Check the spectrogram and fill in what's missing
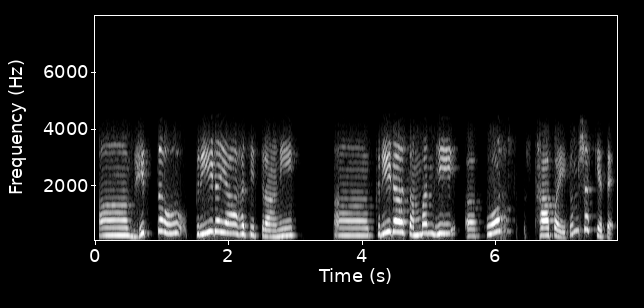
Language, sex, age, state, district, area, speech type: Sanskrit, female, 30-45, Karnataka, Hassan, urban, conversation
